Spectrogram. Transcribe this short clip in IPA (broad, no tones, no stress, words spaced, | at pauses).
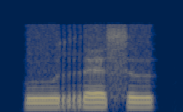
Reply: urɛsɯ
